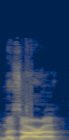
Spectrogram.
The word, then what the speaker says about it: Mazara: Mazara.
